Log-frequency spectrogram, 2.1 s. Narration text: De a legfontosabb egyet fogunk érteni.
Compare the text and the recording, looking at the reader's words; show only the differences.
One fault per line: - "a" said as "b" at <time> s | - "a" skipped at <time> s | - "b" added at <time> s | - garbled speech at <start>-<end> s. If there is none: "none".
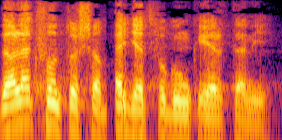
none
